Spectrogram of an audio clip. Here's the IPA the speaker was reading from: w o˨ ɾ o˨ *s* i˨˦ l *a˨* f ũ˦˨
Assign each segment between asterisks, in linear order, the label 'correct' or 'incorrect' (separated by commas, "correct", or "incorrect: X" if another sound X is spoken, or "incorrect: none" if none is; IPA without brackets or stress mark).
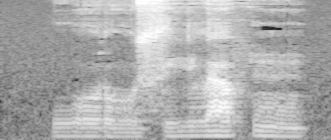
correct, incorrect: a˦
